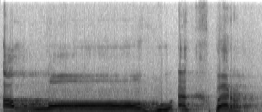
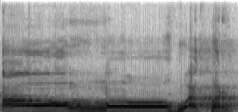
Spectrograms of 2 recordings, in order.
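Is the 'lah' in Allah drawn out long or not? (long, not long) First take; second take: long; not long. First: The 'lah' syllable is drawn out long. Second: The 'lah' syllable is not drawn out. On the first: God is the Greatest. The speaker calls it right. "ucapan yang betul adalah Allahu Akbar, lohnya yang panjang" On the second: Is God great? The speaker calls it wrong. "opo Gusti Allah ki gede toh?"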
